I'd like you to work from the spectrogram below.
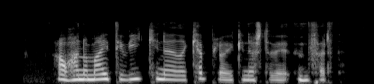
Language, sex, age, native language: Icelandic, female, 50-59, Icelandic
